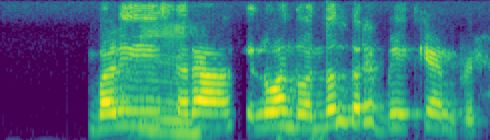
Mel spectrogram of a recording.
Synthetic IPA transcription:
bɐɭisɐɾakɛlʋɐnd̪uond̪ond̪ɐɾebeːkeɐnɾi

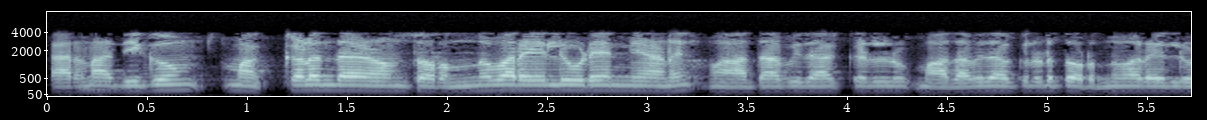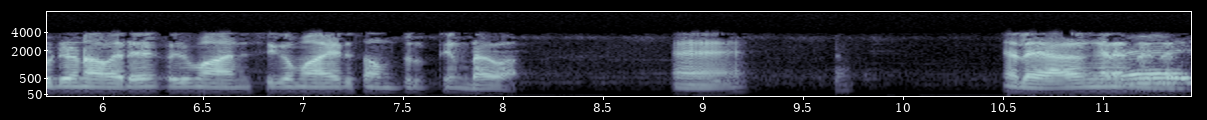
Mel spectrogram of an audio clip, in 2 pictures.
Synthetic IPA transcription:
kaːɾɐɳɐmɐd̪ʱiɣɐʋumːɐkːɐɭe̞nd̪aːjɐɳɐmt̪urɐnːupɐrɐjɐlːuːɽeɐnːejaːɳɨmaːd̪aːbid̪ʱaːkːɐɭumaːðaːbid̪ʱaːkːɐlɭuɽet̪urɐnːupɐrɐjɐlːuːɽejaːɳɐʋɐɾe̞o̞ɾumaːnɐsiɣɐmaːjɐoɾusɐmt̪rut̪ːijuɳɖaːuʋa̰ | e | ɐlːeɐɣɐŋːɐne̞ɐnːɐðɨ

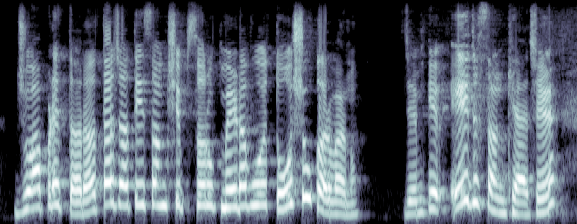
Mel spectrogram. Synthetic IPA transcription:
d͡ʒoapɽ̃et̪əɾət̪ad͡ʒat̪isəŋkʃɪp̪sʋəɾupmeɽəʋũɦojt̪oʃũkəɾʋanũ | d͡ʒɛmkeːd͡ʒsəŋkʰjat͡ʃʰe

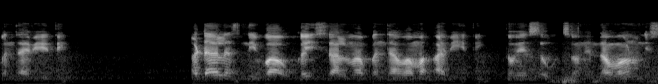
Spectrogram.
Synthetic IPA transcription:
ɓənd̪ʱaːʋiɦet̪iː | əɗaːləsniːʋaːʋkəiːsaːlmãːɓənd̪ʱaːʋaːmãʔaːʋiɦet̪it̪ɐʋjasɐut̪səːnenɐʋaːɳ̃ũnis

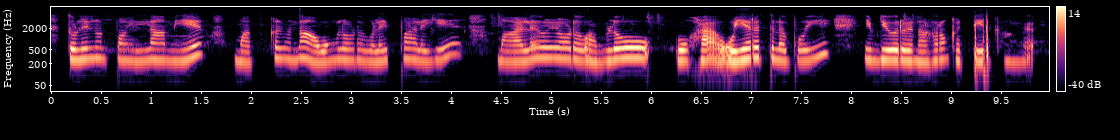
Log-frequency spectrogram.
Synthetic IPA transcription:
t̪ɔɭɪlnʊʈ̚põɪlːaːmɐjeːmɐkːɐɭʋɐnd̪ɯ̃ɐʋɐŋɡɐɭoːɽɐʋɪɭɐɪpːaːɭɐjeːmɐlɐjoːɽɐɐʋːɐɭoː | ɐ̰ʊ̰jɐɾɐt̪ːɪlɐpoːjiɪpːɐɽiɔɾɯnɐɣɐɾɐ̃mkɐʈːɪɪɾɯkːaːŋɡɐ̰

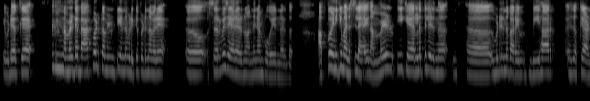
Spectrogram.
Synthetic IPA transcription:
iʋiɽe̞jo̞kːe̞ | nɐmːɐɭɨɽe̞baːkːʋɐrɖkɐmjuːniʈːienːɨʋiɭikʲːɐpːe̞ɽunːɐʋɐɾe̞ | serʋit͡ɕe̞jaːnaːjɾunːuɐnːɨɲaːmpo̞ːjiɾunːaːiɾunːðɨ | ɐpːoːenikʲːɨmɐnɐsilaːjinɐmːɐɭiːke̞ːɾɐɭɐt̪ːiliɾunːɨ | iʋiɽeɾunːɨpɐrɐjumbiːɦaːr | iðo̞kːe̞jaːɳɨ

